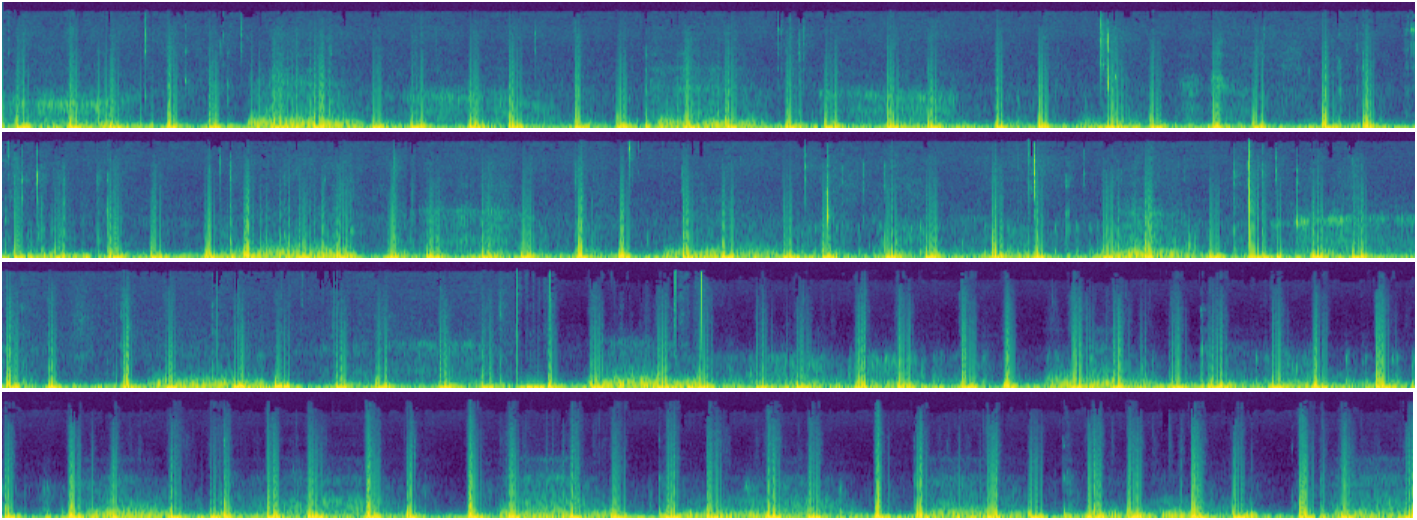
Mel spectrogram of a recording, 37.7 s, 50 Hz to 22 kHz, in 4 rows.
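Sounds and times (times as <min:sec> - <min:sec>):
faint low hum: 0:00.0 - 0:37.6
soft throbbing low thumps: 0:00.0 - 0:37.6
wet mouth clicks and smacks: 0:05.2 - 0:05.5, 0:07.2 - 0:07.6, 0:08.8 - 0:10.2, 0:14.7 - 0:15.5, 0:16.1 - 0:16.8, 0:17.5 - 0:18.2.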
